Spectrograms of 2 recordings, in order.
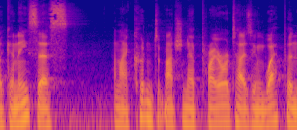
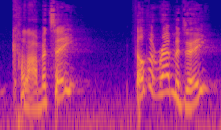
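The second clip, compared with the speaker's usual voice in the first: high, loud calls for friends; calling out; 3 dB louder than usual. Acted. Littlepip calling for her missing companions, loud and high. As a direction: call out into the empty room, searching.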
